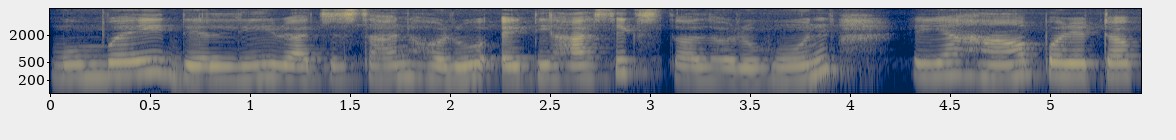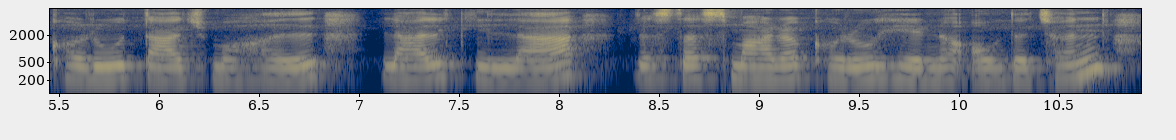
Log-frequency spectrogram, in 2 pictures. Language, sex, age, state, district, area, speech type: Nepali, female, 18-30, West Bengal, Darjeeling, rural, spontaneous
